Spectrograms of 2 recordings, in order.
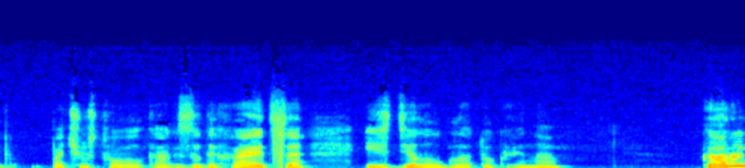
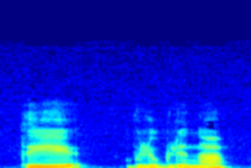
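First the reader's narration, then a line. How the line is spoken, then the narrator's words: Forced calm, indifferent tone. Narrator (Russian): Филипп пытался говорить спокойно, равнодушным тоном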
